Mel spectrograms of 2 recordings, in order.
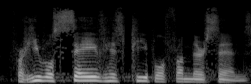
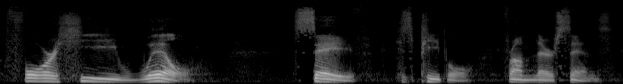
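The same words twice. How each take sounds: First: It is said at a quick pace. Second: It is said at a slow pace.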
